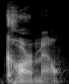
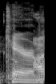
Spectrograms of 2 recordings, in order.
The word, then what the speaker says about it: caramel: lazy Carmel yeah caramel yeah that is you know that was a lazy person yeah that's what I'm carel caramel I can't I can't be bothered to pronounce the second a fart noise from my face so you agree caramel it makes sense that it would be caramel I'm saying it how all the letters all the letters are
